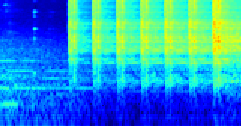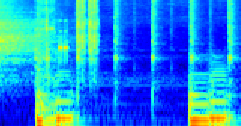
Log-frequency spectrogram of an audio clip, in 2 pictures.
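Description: Digital SLR camera shutter firing in a rapid run of sharp clicks, about four a second, starting about a second in. About two-thirds of the way through, a band-music cue with bass and drums comes in over it.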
